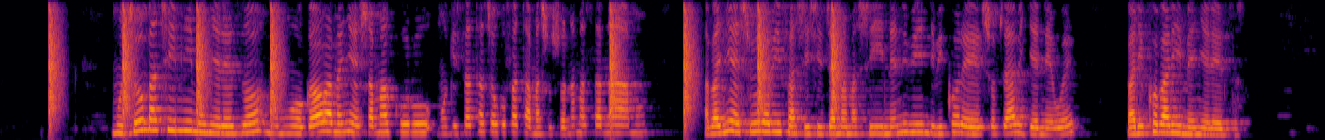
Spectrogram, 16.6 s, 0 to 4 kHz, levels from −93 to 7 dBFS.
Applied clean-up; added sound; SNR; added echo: none; Clapping; 7 dB; none.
